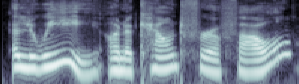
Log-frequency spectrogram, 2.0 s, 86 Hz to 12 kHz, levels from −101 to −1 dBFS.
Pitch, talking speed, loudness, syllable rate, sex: 220 Hz, 210 wpm, -16 LUFS, 4.7 syllables/s, female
